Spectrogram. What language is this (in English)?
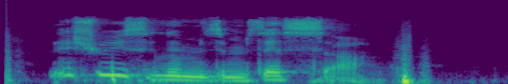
Kabyle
